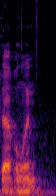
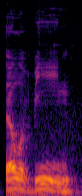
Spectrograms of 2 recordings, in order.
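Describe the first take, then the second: First: The name ends with a 'lin' sound. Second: The name ends with a 'veen' sound. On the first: The speaker calls it wrong. "not Devlin" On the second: The speaker calls it right. "Delavine is how you pronounce it"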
